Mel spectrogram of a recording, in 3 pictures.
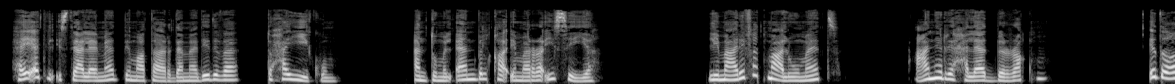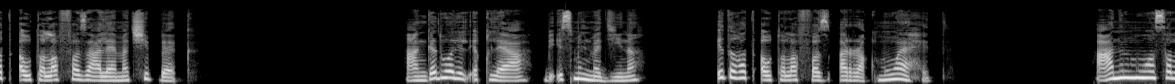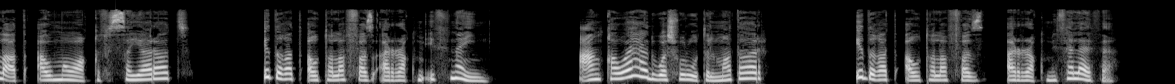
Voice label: arabic female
